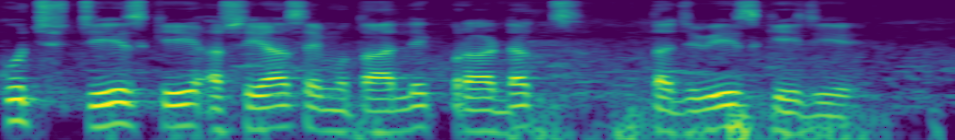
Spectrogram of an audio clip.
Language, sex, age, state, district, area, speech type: Urdu, male, 18-30, Uttar Pradesh, Gautam Buddha Nagar, rural, read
